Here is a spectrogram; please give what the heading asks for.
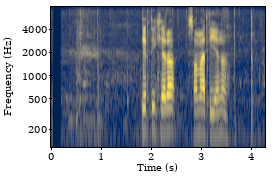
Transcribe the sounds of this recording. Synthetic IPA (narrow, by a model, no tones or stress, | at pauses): t̪et̪ikʰeɾʌsʌmat̪ienʌ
